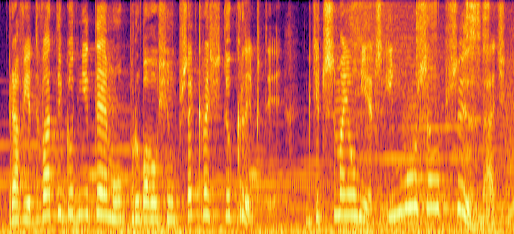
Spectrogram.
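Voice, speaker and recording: A man acting a jaded, irritable, fearful slave prisoner in a fantasy audio drama, scolding and fatalistic. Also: sits high. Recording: long cavernous reverb.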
